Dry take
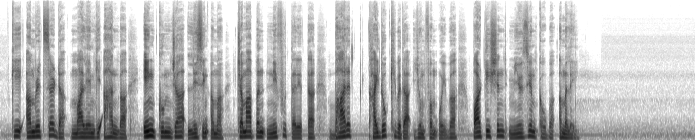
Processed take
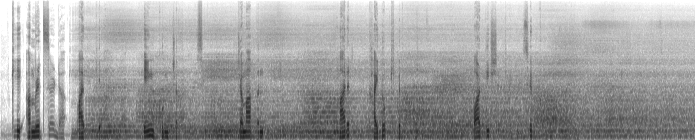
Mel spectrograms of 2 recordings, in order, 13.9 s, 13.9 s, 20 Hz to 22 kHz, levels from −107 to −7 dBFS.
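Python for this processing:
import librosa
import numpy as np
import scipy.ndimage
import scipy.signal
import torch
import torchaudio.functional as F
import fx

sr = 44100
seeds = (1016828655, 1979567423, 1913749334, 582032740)

y = fx.level_steps(x, sr, step_db=21)
y = fx.echo_diffused(y, sr, ms=1548, feedback_pct=60, wet_db=-6)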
